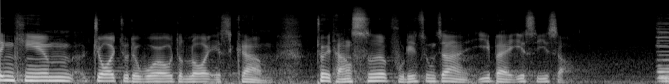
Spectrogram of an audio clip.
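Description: A man speaks calmly through a microphone in a large echoing hall.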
